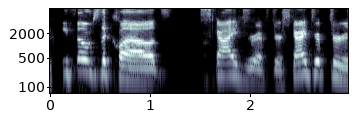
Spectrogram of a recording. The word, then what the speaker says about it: SKYDRFTR: Skydrifter is spelled SKYDRFTR.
